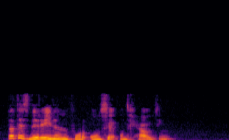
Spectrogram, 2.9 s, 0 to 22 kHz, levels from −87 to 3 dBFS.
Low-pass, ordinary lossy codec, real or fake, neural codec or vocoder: 7.2 kHz; MP3, 64 kbps; real; none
